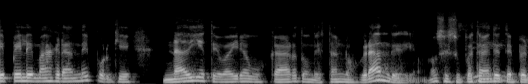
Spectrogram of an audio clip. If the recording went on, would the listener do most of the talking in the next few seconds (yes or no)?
no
